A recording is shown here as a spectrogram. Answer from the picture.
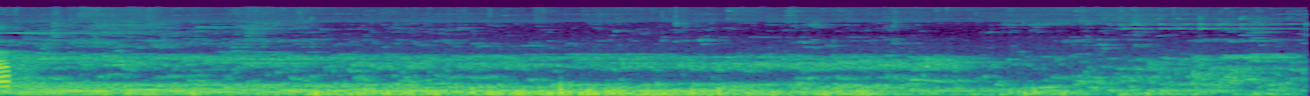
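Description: Background murmur of indistinct voices, with faint music that fades out soon after the start.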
